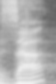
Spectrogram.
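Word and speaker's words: ز: In zal we were reading the zal soft zal but while reading zah you have to read it in strong voice.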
